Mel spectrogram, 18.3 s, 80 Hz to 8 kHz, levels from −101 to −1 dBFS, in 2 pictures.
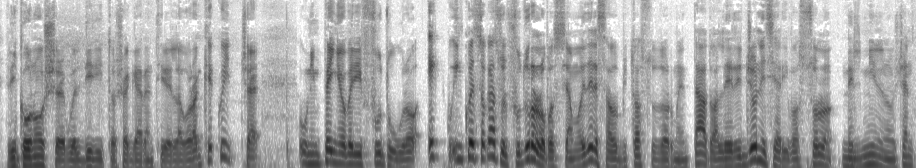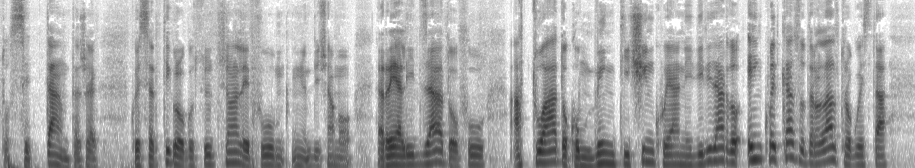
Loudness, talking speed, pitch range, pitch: -27 LUFS, 185 wpm, 100-135 Hz, 115 Hz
